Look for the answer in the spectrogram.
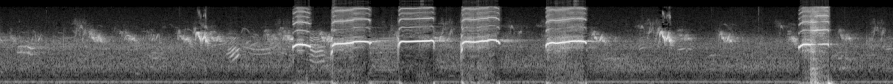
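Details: Osprey at its nest at Dunrovin Ranch, 5 August 2016: soft high chirps build into four loud whistled notes, slightly rising, spaced under a second apart, then one final whistle after a pause.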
